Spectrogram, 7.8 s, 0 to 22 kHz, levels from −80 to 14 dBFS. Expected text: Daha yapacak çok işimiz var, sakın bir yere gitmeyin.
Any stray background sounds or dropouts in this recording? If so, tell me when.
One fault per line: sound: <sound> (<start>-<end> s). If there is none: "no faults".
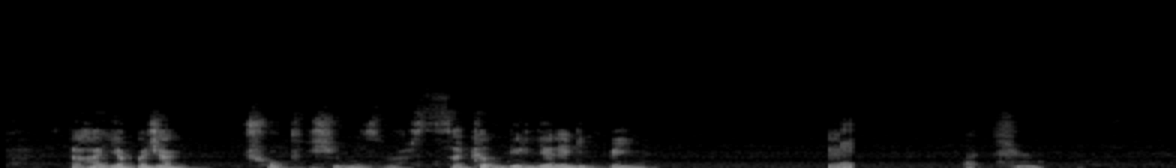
sound: laugh (5.5-5.7 s)
sound: sneeze (6.4-7.0 s)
